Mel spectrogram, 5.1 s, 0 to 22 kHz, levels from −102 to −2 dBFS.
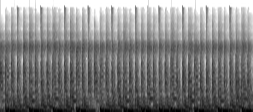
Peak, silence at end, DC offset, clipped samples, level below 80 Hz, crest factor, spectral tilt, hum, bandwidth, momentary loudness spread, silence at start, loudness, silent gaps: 0 dBFS; 0 s; under 0.1%; under 0.1%; -10 dBFS; 8 dB; -7 dB/octave; none; 7 kHz; 2 LU; 0 s; -11 LUFS; none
